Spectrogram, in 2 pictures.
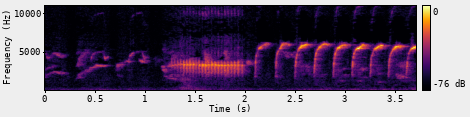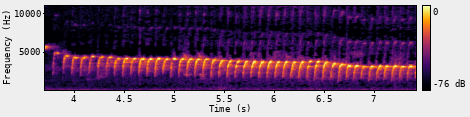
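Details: Timbrado song from a Spanish canary, used for song learning: soft notes, then a dense buzzy burst and a series of falling whistled strokes. These speed up into a long rapid rolling trill that slowly drops in pitch.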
